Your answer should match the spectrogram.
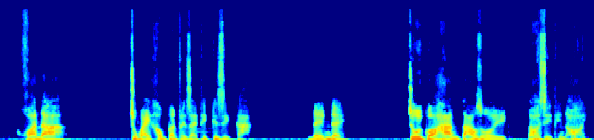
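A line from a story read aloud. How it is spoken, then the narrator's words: Cold voice. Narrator (Vietnamese): Đại ca Chọc giọng lạnh lùng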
